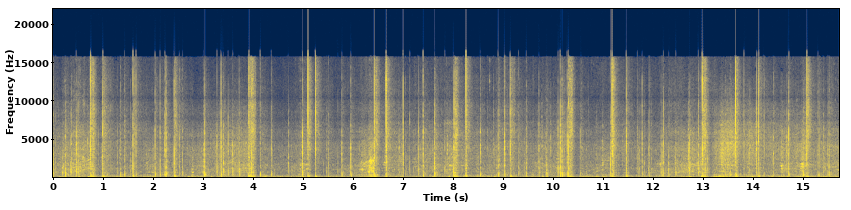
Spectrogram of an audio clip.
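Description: Aerial firework shells bursting overhead in quick, unbroken succession: a dense barrage of booms and crackles, several bangs a second over a constant low rumble.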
